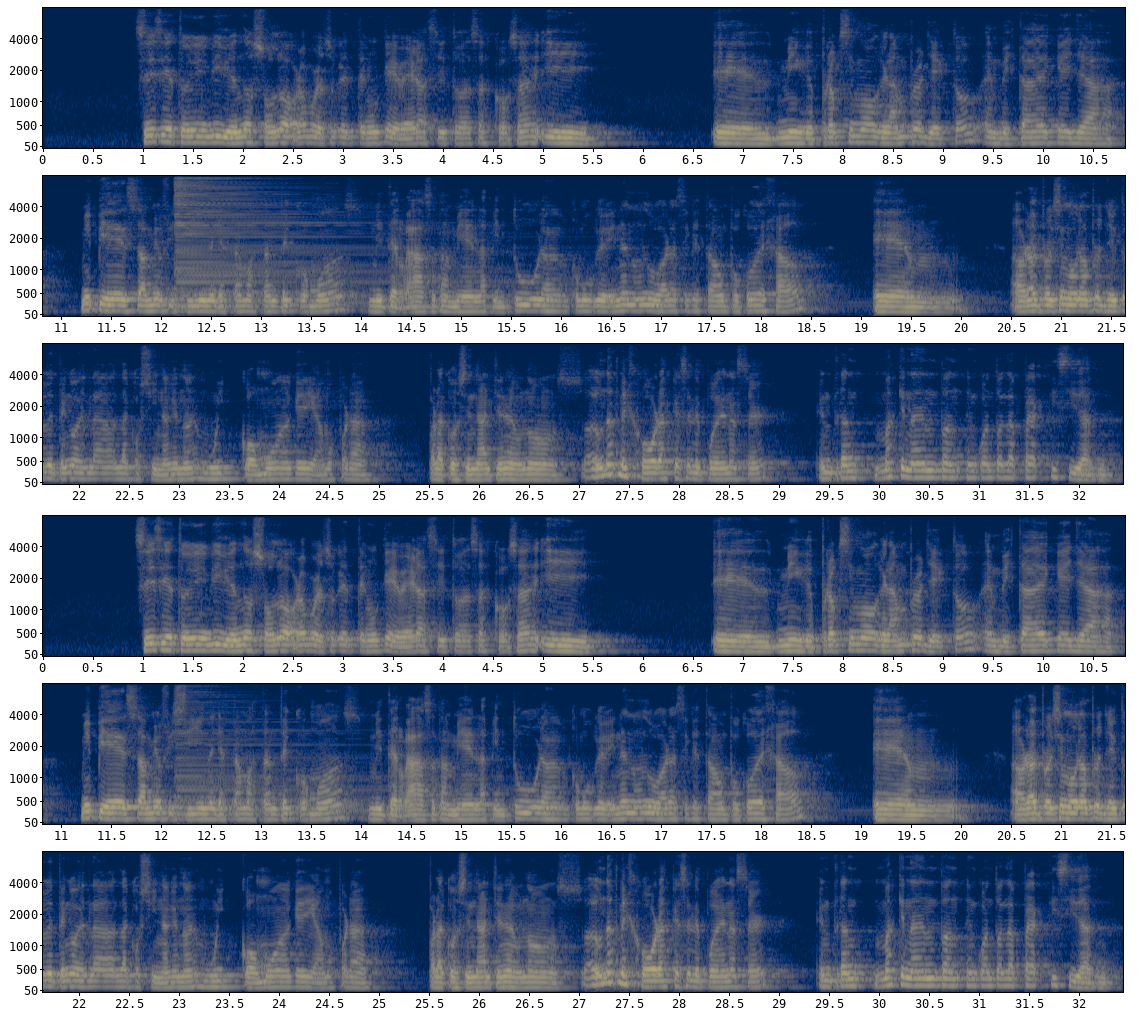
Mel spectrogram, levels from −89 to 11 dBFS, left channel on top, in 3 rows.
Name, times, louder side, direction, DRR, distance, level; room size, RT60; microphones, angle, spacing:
voice 1, 0.9-5.6 6.7-10.7 11.2-18.5 19.1-20.1 20.5-25.0 25.5-28.9 29.4-32.4, right 1 dB, 30° right, 0.9 m, -29 dB
Keyboard (musical), 12.1-19.5, left 2 dB, 85° left, 1.9 m, -48 dB
24.0 x 23.5 x 9.8 m
head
